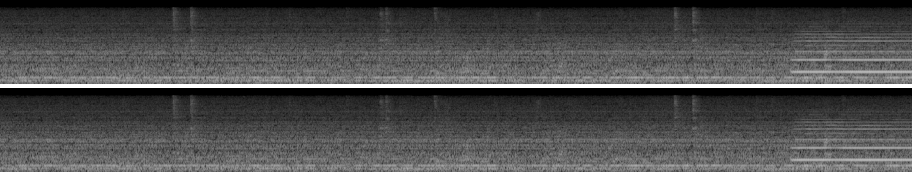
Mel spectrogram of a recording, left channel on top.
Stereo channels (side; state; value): both; identical; correlation 1.00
